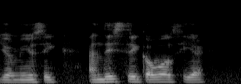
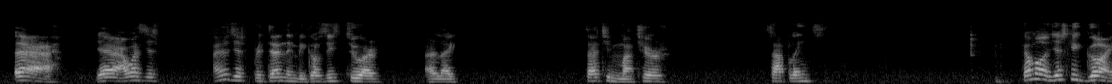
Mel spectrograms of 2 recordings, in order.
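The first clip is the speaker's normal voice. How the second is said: grouchy, grumbling, high-pitched kobold creature voice; 5 semitones higher than usual. Voicing a kobold answering players who ask if it's okay: grumpy kobold voice. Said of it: "he seems a bit grumpy all of a sudden".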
